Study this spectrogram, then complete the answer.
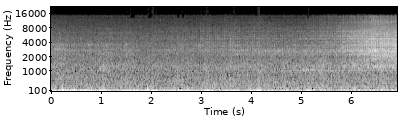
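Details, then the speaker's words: One-owner 1991 Alfa Romeo Spider, 39,000 original miles: low, soft, even idle outdoors with no knocks, misses or ticks; running nice and smooth, no issues. "obviously brake works good but stick you out here you could hear just running nice and smooth"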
